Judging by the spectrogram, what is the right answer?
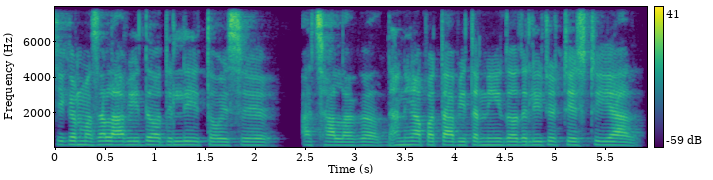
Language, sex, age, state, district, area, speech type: Maithili, female, 30-45, Bihar, Samastipur, rural, spontaneous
